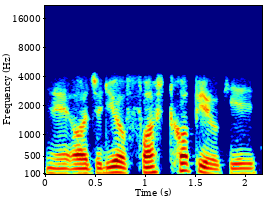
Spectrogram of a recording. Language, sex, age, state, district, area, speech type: Nepali, male, 18-30, West Bengal, Darjeeling, rural, conversation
